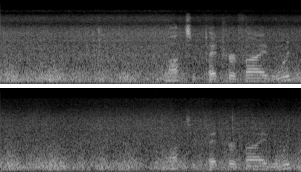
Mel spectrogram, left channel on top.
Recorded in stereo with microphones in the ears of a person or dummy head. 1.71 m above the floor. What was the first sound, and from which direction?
A man speaking, 60° left (ahead or behind).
